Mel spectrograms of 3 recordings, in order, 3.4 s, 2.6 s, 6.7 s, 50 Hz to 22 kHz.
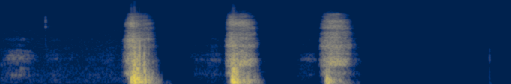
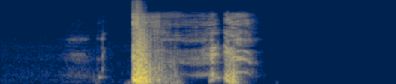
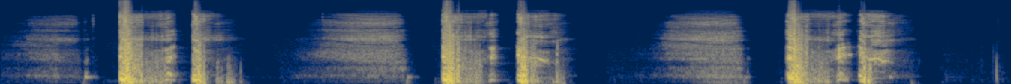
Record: {"exhalation_length": "3.4 s", "exhalation_amplitude": 32768, "exhalation_signal_mean_std_ratio": 0.22, "cough_length": "2.6 s", "cough_amplitude": 32768, "cough_signal_mean_std_ratio": 0.25, "three_cough_length": "6.7 s", "three_cough_amplitude": 32768, "three_cough_signal_mean_std_ratio": 0.33, "survey_phase": "alpha (2021-03-01 to 2021-08-12)", "age": "18-44", "gender": "Male", "wearing_mask": "No", "symptom_none": true, "smoker_status": "Ex-smoker", "respiratory_condition_asthma": false, "respiratory_condition_other": false, "recruitment_source": "Test and Trace", "submission_delay": "0 days", "covid_test_result": "Negative", "covid_test_method": "LFT"}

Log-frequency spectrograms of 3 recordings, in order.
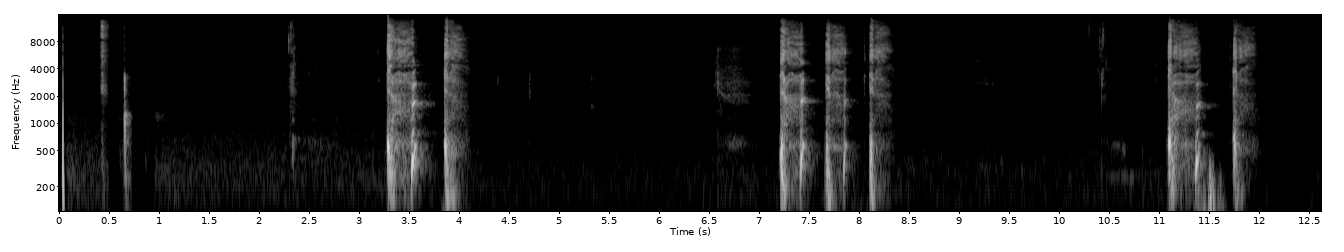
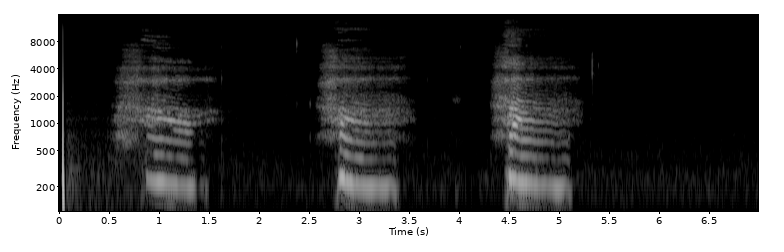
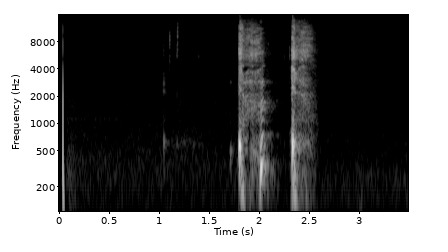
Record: {"three_cough_length": "12.6 s", "three_cough_amplitude": 32768, "three_cough_signal_mean_std_ratio": 0.2, "exhalation_length": "7.0 s", "exhalation_amplitude": 15741, "exhalation_signal_mean_std_ratio": 0.41, "cough_length": "3.5 s", "cough_amplitude": 32768, "cough_signal_mean_std_ratio": 0.18, "survey_phase": "beta (2021-08-13 to 2022-03-07)", "age": "18-44", "gender": "Female", "wearing_mask": "No", "symptom_sore_throat": true, "smoker_status": "Never smoked", "respiratory_condition_asthma": false, "respiratory_condition_other": false, "recruitment_source": "Test and Trace", "submission_delay": "1 day", "covid_test_result": "Negative", "covid_test_method": "RT-qPCR"}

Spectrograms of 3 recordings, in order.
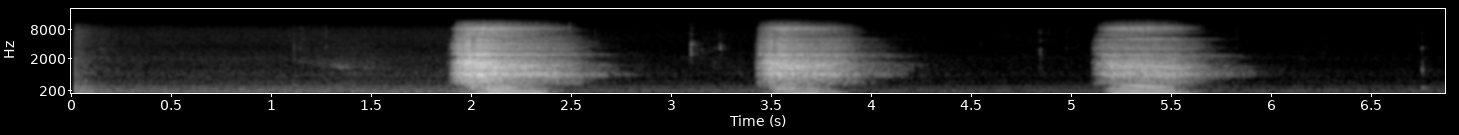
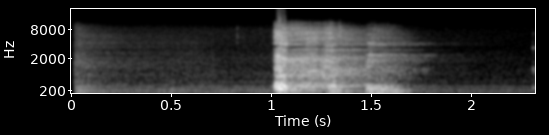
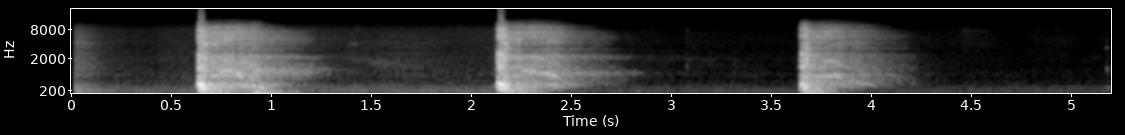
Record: {"exhalation_length": "6.9 s", "exhalation_amplitude": 21898, "exhalation_signal_mean_std_ratio": 0.32, "cough_length": "2.3 s", "cough_amplitude": 32768, "cough_signal_mean_std_ratio": 0.27, "three_cough_length": "5.2 s", "three_cough_amplitude": 32768, "three_cough_signal_mean_std_ratio": 0.25, "survey_phase": "beta (2021-08-13 to 2022-03-07)", "age": "45-64", "gender": "Male", "wearing_mask": "No", "symptom_none": true, "smoker_status": "Never smoked", "respiratory_condition_asthma": false, "respiratory_condition_other": false, "recruitment_source": "REACT", "submission_delay": "5 days", "covid_test_result": "Negative", "covid_test_method": "RT-qPCR"}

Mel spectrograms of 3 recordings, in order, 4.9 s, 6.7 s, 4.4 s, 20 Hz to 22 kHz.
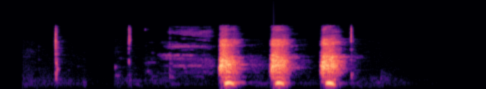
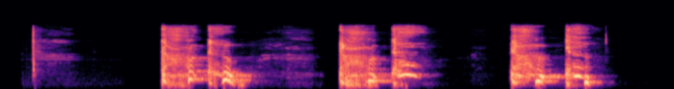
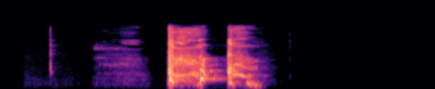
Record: {"exhalation_length": "4.9 s", "exhalation_amplitude": 32767, "exhalation_signal_mean_std_ratio": 0.27, "three_cough_length": "6.7 s", "three_cough_amplitude": 30867, "three_cough_signal_mean_std_ratio": 0.45, "cough_length": "4.4 s", "cough_amplitude": 31603, "cough_signal_mean_std_ratio": 0.27, "survey_phase": "beta (2021-08-13 to 2022-03-07)", "age": "45-64", "gender": "Female", "wearing_mask": "No", "symptom_none": true, "smoker_status": "Never smoked", "respiratory_condition_asthma": false, "respiratory_condition_other": false, "recruitment_source": "REACT", "submission_delay": "2 days", "covid_test_result": "Negative", "covid_test_method": "RT-qPCR"}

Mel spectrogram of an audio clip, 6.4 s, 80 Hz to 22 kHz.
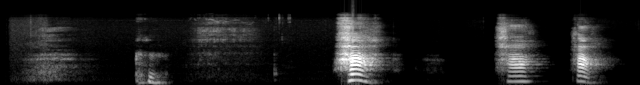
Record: {"exhalation_length": "6.4 s", "exhalation_amplitude": 29203, "exhalation_signal_mean_std_ratio": 0.23, "survey_phase": "beta (2021-08-13 to 2022-03-07)", "age": "65+", "gender": "Female", "wearing_mask": "No", "symptom_runny_or_blocked_nose": true, "symptom_headache": true, "smoker_status": "Never smoked", "respiratory_condition_asthma": false, "respiratory_condition_other": false, "recruitment_source": "Test and Trace", "submission_delay": "2 days", "covid_test_result": "Positive", "covid_test_method": "RT-qPCR"}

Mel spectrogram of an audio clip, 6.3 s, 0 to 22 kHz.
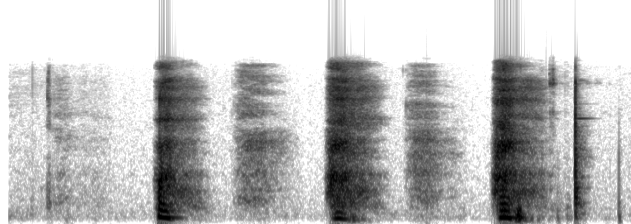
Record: {"exhalation_length": "6.3 s", "exhalation_amplitude": 16499, "exhalation_signal_mean_std_ratio": 0.3, "survey_phase": "beta (2021-08-13 to 2022-03-07)", "age": "45-64", "gender": "Male", "wearing_mask": "No", "symptom_none": true, "smoker_status": "Never smoked", "respiratory_condition_asthma": false, "respiratory_condition_other": false, "recruitment_source": "REACT", "submission_delay": "1 day", "covid_test_result": "Negative", "covid_test_method": "RT-qPCR", "influenza_a_test_result": "Negative", "influenza_b_test_result": "Negative"}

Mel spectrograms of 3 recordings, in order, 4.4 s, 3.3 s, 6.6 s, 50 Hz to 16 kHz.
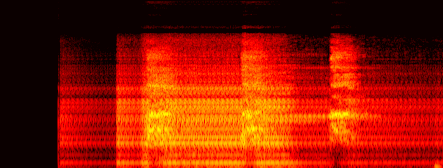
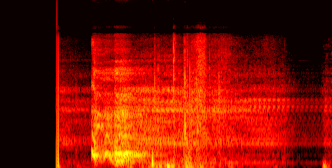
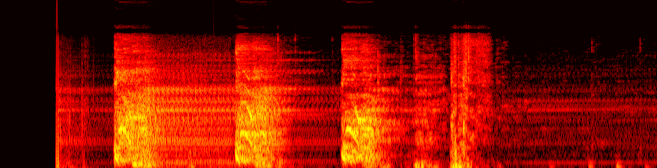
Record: {"exhalation_length": "4.4 s", "exhalation_amplitude": 20652, "exhalation_signal_mean_std_ratio": 0.64, "cough_length": "3.3 s", "cough_amplitude": 19600, "cough_signal_mean_std_ratio": 0.52, "three_cough_length": "6.6 s", "three_cough_amplitude": 20966, "three_cough_signal_mean_std_ratio": 0.49, "survey_phase": "beta (2021-08-13 to 2022-03-07)", "age": "45-64", "gender": "Male", "wearing_mask": "No", "symptom_none": true, "smoker_status": "Ex-smoker", "respiratory_condition_asthma": false, "respiratory_condition_other": false, "recruitment_source": "REACT", "submission_delay": "1 day", "covid_test_result": "Negative", "covid_test_method": "RT-qPCR"}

